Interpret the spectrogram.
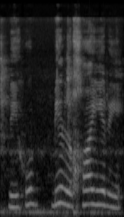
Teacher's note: ri ini hukum bacaannya tarkik atau tipis, dibacanya harus tipis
